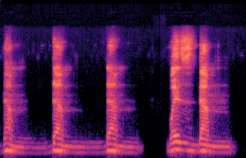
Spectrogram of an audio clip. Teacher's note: D, O, and M. And for the O, we have to use the schwa.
